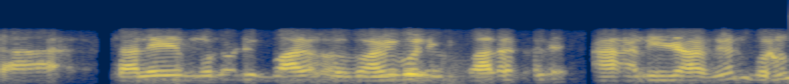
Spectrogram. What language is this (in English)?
Bangla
